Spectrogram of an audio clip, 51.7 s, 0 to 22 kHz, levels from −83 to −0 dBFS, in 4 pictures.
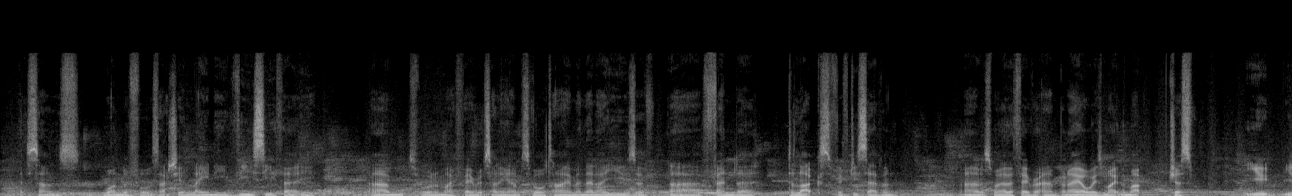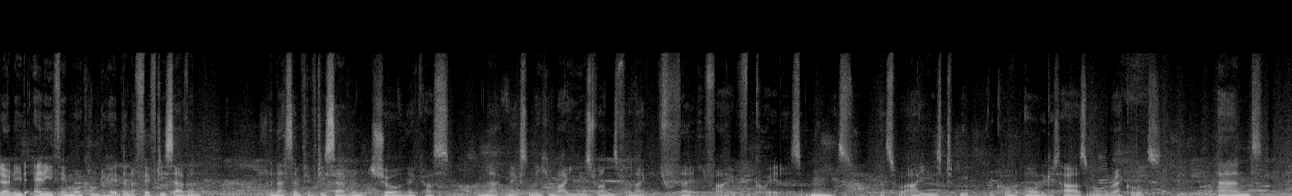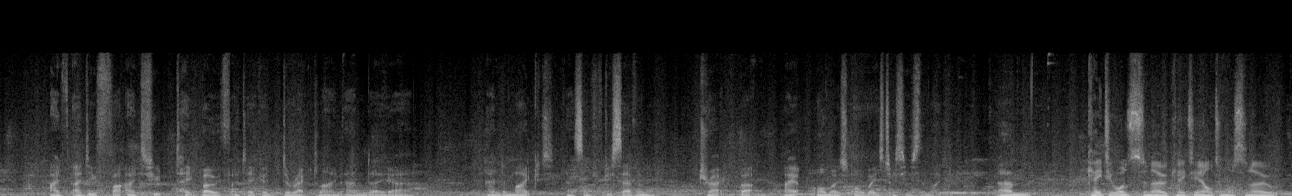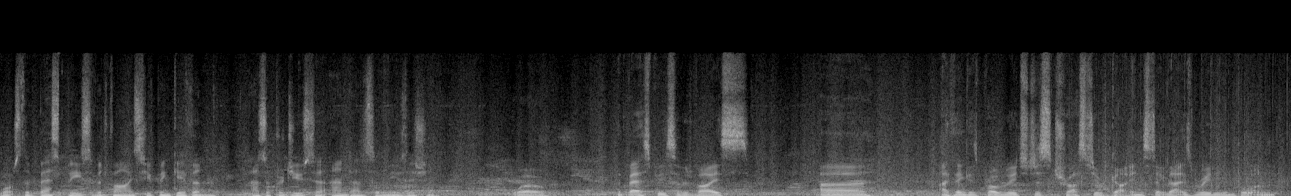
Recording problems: chatter from many people; loud; throughout; 8 dB below the speech

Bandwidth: 16 kHz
